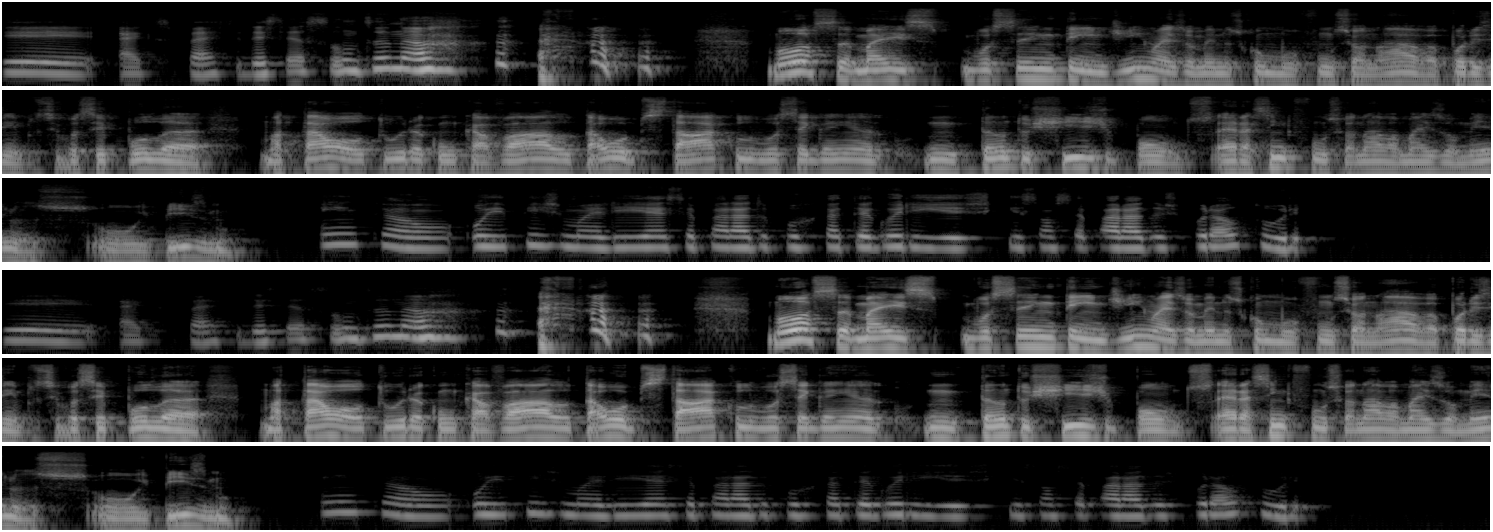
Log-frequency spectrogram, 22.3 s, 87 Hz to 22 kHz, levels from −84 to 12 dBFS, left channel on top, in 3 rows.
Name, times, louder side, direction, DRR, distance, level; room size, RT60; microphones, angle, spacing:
voice 1, 0.0-2.6 16.5-21.4, left 5 dB, 90° left, 0.6 m, -37 dB
voice 2, 2.7-16.0, right 4 dB, 40° right, 0.7 m, -29 dB
16.0 x 6.1 x 3.6 m
head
